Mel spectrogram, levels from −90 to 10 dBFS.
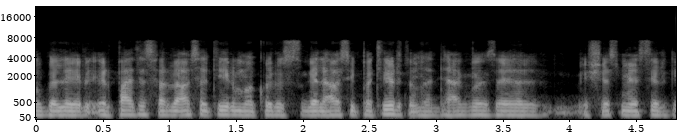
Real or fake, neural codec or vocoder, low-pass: fake; codec, 16 kHz, 4 kbps, FreqCodec, smaller model; 7.2 kHz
